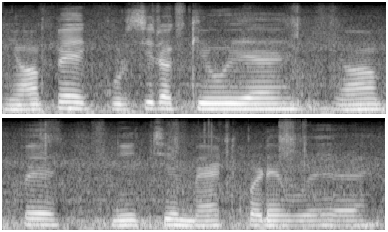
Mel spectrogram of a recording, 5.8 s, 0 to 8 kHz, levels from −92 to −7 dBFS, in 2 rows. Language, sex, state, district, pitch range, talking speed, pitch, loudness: Hindi, male, Uttar Pradesh, Shamli, 135-150 Hz, 135 wpm, 140 Hz, -17 LUFS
